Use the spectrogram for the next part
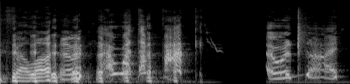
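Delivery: high, laughing disbelief. Real, not acted. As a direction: squeal it through laughter. Chicken falling on him, laughing.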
